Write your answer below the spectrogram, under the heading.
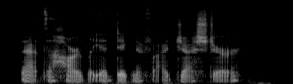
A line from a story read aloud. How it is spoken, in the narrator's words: Cass muttered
